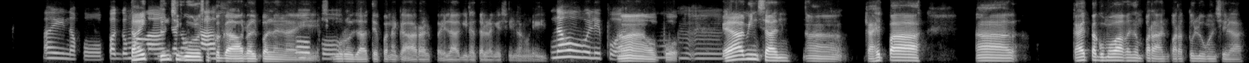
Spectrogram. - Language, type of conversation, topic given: Filipino, unstructured, Ano ang masasabi mo sa mga taong palaging nahuhuli sa mga lakad?
- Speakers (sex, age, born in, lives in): female, 25-29, Philippines, Philippines; male, 35-39, Philippines, Philippines
- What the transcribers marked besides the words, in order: none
